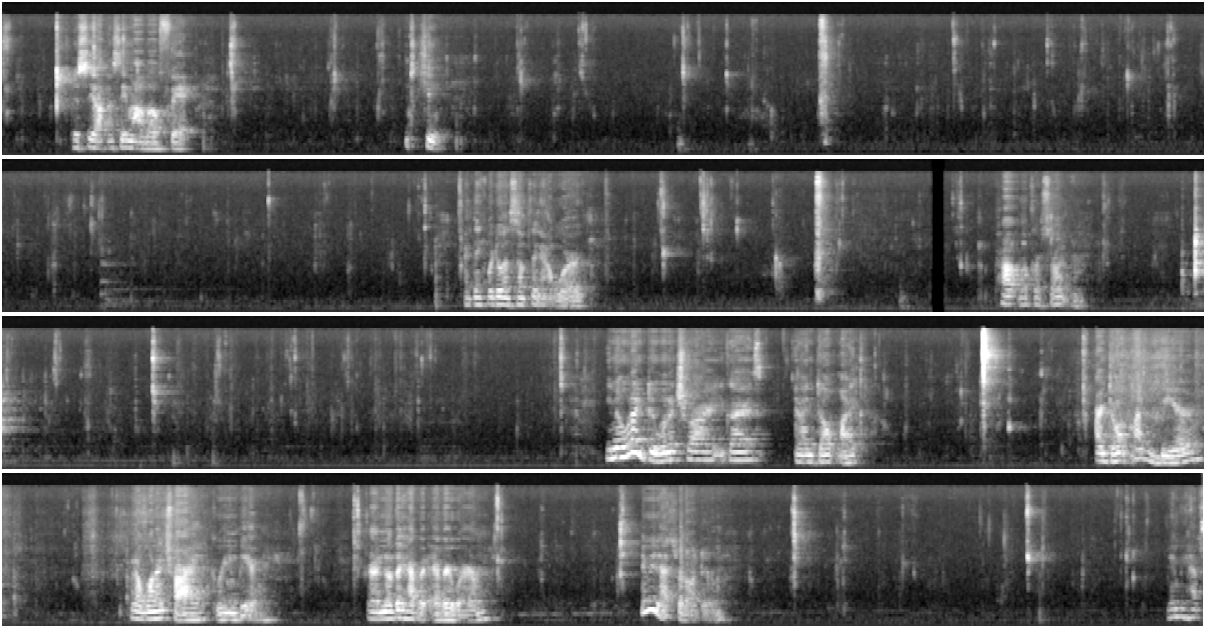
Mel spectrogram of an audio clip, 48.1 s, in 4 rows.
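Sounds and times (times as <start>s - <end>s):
person chewing food: 0.0s - 0.7s, 2.0s - 16.7s, 17.9s - 22.0s, 22.9s - 30.1s, 32.7s - 35.0s, 36.2s - 37.3s, 38.9s - 39.7s, 41.0s - 42.4s, 43.4s - 47.7s
mouth smacks: 18.6s - 20.5s
wet mouth smack: 20.1s - 20.4s.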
